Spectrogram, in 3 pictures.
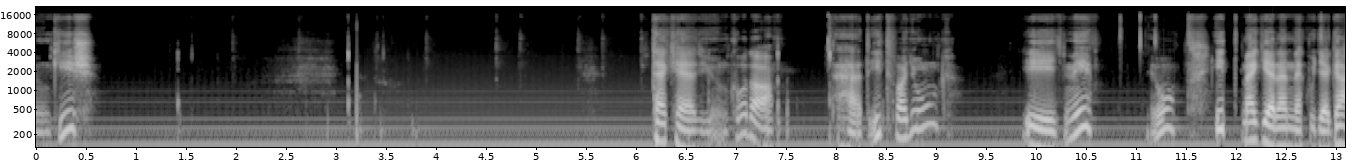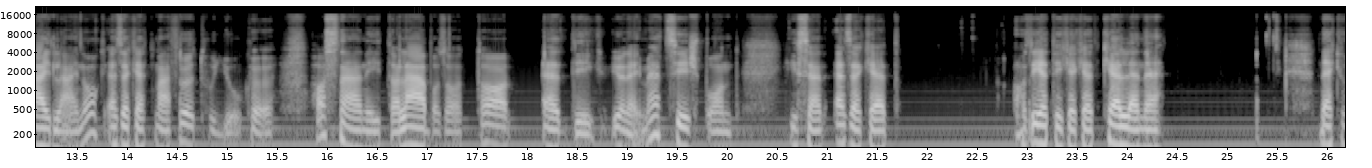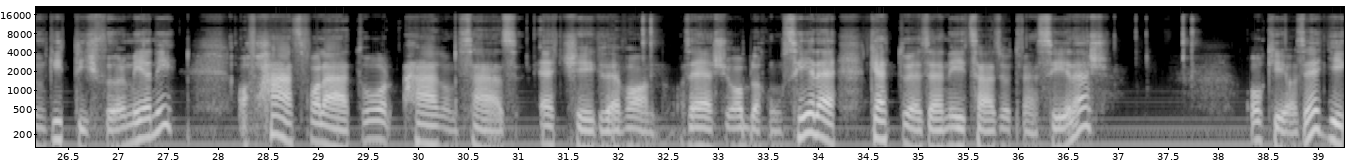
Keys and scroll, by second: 31.0-31.9 typing, 32.5 Return, 36.4-37.9 typing, 38.0 Return.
